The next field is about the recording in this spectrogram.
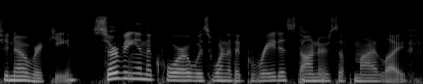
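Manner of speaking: ordinary delivery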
